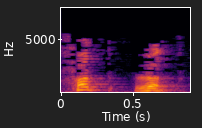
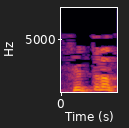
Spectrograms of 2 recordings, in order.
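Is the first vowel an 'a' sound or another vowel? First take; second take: a; other. First: The first vowel is an 'a' sound. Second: The first vowel is not an 'a' sound. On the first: The speaker calls it right. "فا کے اوپر زبر پڑنا ہے" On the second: The speaker calls it wrong. "فطرت نہیں پڑنا"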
